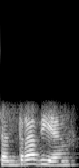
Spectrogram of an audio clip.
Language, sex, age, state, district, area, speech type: Hindi, female, 30-45, Uttar Pradesh, Azamgarh, urban, conversation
